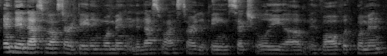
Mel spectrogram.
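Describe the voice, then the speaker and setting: A woman's voice: low voice, flat delivery, brisk, a little mellow. A woman in her twenties telling her story earnestly with many fillers in a casual group chat. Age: 20s. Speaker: guest. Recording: roomy echo, faint hiss.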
